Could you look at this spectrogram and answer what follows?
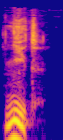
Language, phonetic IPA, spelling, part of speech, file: Russian, [nʲit], нит, noun, Ru-нит.ogg
- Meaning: nit (candela per square meter)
